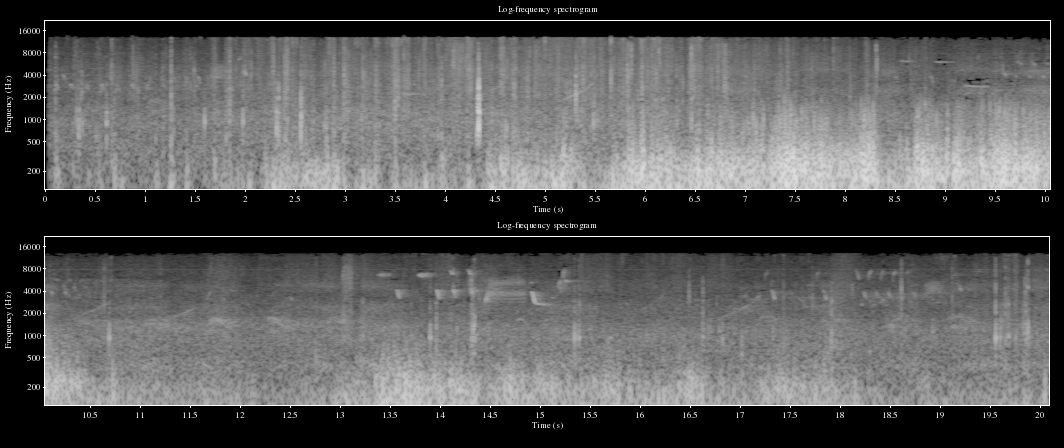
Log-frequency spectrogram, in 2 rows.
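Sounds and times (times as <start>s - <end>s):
hoofbeats on grass: 0.0s - 10.3s.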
